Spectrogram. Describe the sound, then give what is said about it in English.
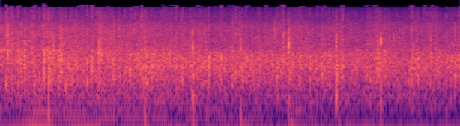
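A crowd applauds the nominee steadily, a dense patter of many hands clapping at an even, sustained loudness with scattered sharper claps poking through, and no voices. “A round of applause for the nominee.”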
